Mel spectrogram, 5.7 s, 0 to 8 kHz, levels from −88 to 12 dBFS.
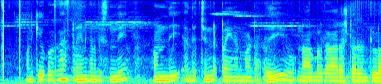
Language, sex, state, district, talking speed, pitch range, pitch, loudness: Telugu, male, Andhra Pradesh, Chittoor, 145 wpm, 130-155 Hz, 145 Hz, -26 LUFS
